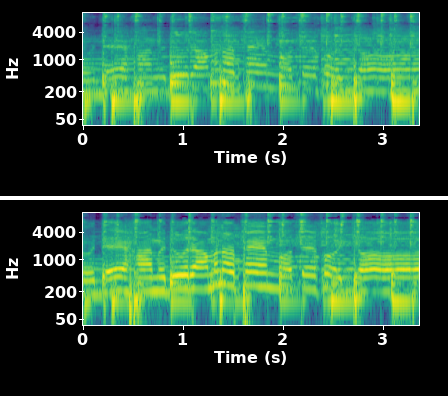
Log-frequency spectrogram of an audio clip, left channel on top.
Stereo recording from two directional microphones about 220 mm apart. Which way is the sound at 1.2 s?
50° right (ahead or behind).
